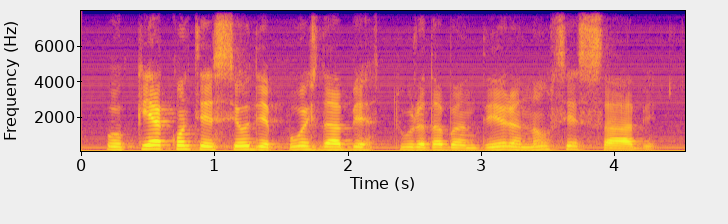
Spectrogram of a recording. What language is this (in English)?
Portuguese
